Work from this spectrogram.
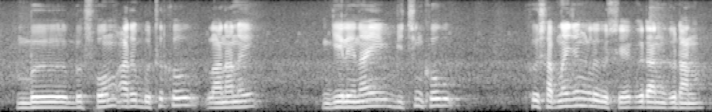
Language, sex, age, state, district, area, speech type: Bodo, male, 45-60, Assam, Kokrajhar, rural, spontaneous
